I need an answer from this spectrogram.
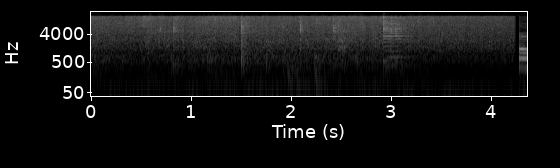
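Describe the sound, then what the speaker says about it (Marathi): Spices and vegetables for a black-eyed pea and potato dish sauté in a pan with a steady sizzle broken by occasional stirring scrapes, close and without talk. "तर हे सगळं व्यवस्थित परतून घ्यायचं थोडंसं परतायचं"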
